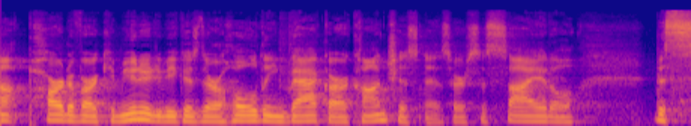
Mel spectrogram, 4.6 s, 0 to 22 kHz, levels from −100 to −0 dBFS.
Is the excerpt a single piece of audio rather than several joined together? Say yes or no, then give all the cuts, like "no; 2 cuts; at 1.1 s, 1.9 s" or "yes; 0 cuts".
yes; 0 cuts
